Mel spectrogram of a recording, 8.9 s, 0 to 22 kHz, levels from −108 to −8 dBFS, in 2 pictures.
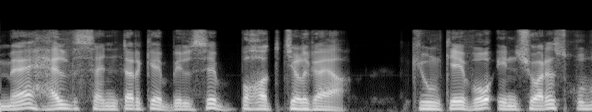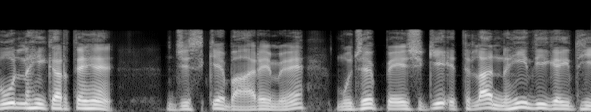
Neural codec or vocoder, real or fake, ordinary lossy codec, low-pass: codec, 16 kHz, 4 kbps, X-Codec, HuBERT features, trained on LibriSpeech; fake; none; 7.2 kHz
